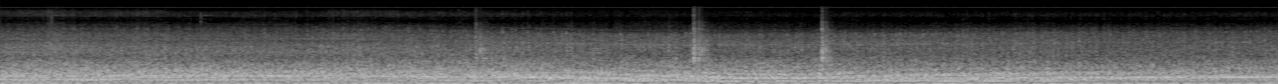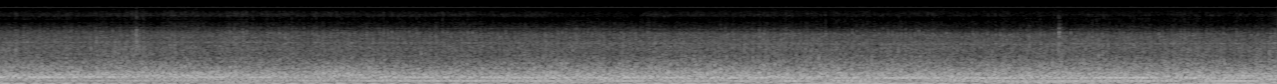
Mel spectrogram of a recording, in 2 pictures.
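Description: Propeller aircraft engines drone loudly and steadily, dipping briefly in pitch.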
